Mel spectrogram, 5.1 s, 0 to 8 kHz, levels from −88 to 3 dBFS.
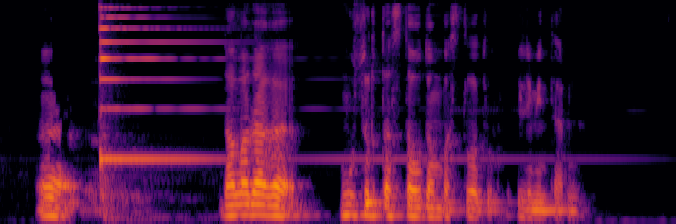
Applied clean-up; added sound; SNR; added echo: none; Keyboard (musical); 10 dB; none.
